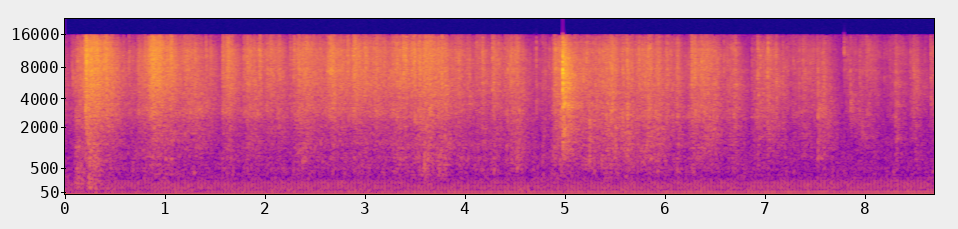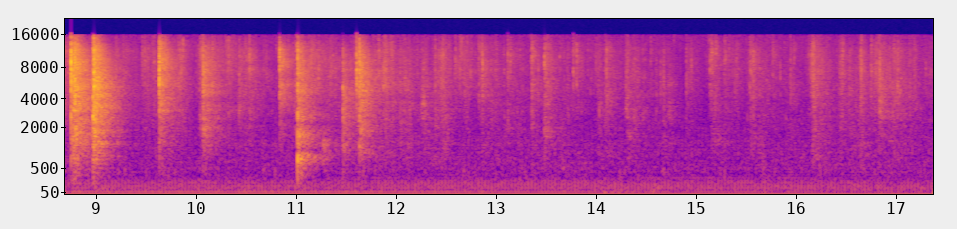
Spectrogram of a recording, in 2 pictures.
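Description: Aluminium foil being crumpled and pressed by hand, with a few short crackles about 5, 9 and 11 seconds in, over a steady low hum and hiss.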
